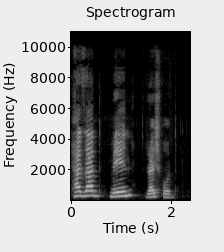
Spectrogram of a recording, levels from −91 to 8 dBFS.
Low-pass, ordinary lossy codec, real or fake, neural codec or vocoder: 9.9 kHz; AAC, 48 kbps; real; none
